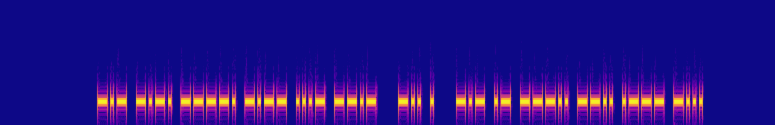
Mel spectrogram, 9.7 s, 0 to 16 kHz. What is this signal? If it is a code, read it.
Morse code, heard as a keyed tone, about 31 wpm, 700 Hz. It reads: KC9YVQ DE KA8ZJB
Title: USA Callsign DE Callsign - 6 Characters - 30wpm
